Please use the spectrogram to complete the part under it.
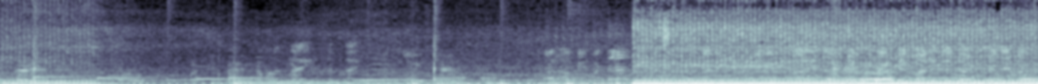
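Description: Voices chatter over rumbling movement on a river crossing by boat near Omkareshwar, then a loud, steady motorboat engine drone takes over and continues under the talk.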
